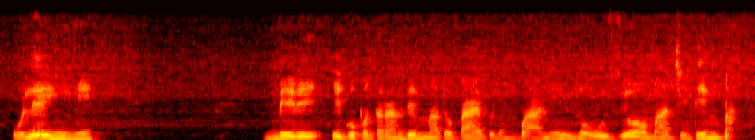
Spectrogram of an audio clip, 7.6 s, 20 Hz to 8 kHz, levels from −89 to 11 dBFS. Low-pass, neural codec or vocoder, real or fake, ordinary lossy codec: 7.2 kHz; codec, 16 kHz, 8 kbps, FreqCodec, larger model; fake; none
